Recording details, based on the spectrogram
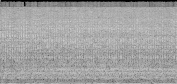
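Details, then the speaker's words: Boat engine idling with an uneven, stuttering beat and occasional soft pops, a slight misfire; the popping is more audible in the water under back pressure. Owner suspects a head gasket leak letting water into a cylinder; a leak-down test is planned. "now if you listen to it you can hear it's got a little bit of a misfire almost it's like a little stutter"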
